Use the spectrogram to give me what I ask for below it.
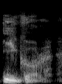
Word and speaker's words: Igor: I I just uh it Rhymes ego right yes yes my name is Igor uh so I wondered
